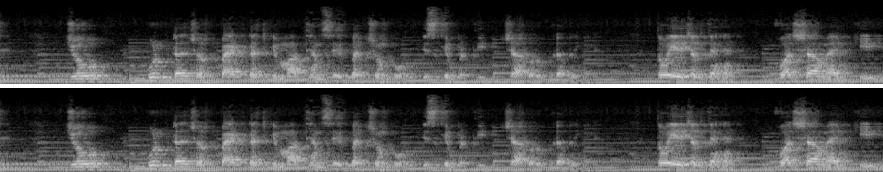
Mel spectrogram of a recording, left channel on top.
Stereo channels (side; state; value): both; identical; correlation 1.00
